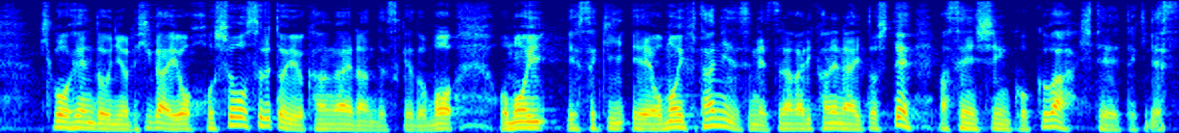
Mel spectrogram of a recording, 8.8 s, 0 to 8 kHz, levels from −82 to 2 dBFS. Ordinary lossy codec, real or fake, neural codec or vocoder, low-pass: none; fake; codec, 16 kHz, 16 kbps, FreqCodec, smaller model; none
